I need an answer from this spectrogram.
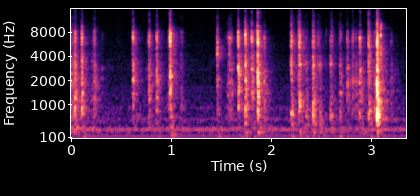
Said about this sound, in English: Oh, I love this keyboard.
